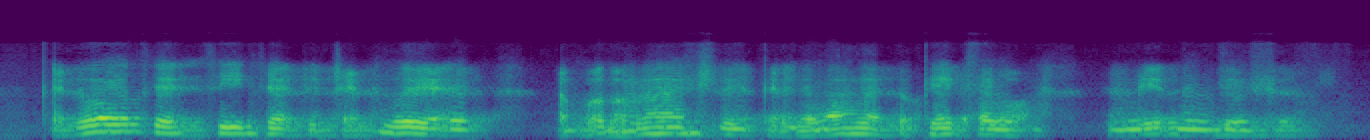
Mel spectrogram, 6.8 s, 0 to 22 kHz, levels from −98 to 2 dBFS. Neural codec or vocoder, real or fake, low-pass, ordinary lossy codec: codec, 16 kHz, 0.5 kbps, FreqCodec, smaller model; fake; 7.2 kHz; Opus, 32 kbps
